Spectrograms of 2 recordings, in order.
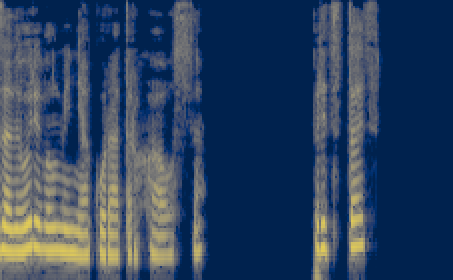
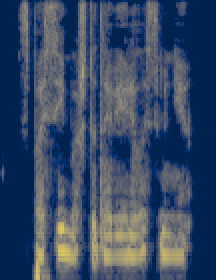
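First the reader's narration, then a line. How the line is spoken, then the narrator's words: Whisper. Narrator (Russian): прошептал Ирис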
